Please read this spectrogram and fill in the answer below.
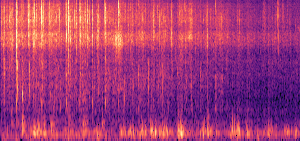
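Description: Audience applauding: many scattered hand claps, with a low, uneven rumble underneath.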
